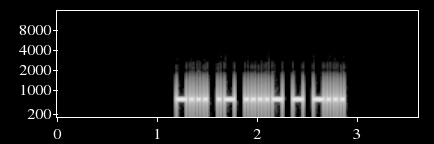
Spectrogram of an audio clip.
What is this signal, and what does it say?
Morse code, heard as a keyed tone, about 34 wpm, 700 Hz. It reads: BA4TB
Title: Call Signs Repeated 3x - 35wpm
